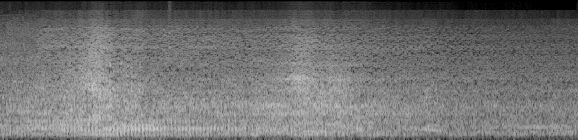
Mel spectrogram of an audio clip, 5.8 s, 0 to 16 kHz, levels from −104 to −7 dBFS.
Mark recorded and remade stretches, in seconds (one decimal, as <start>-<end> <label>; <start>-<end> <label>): 0.0-2.5 recorded; 2.5-5.8 remade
